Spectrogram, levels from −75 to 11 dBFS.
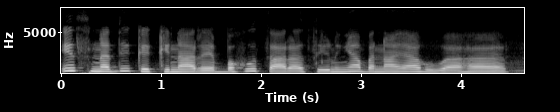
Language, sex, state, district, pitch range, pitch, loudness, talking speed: Hindi, female, Jharkhand, Garhwa, 215-260 Hz, 225 Hz, -14 LUFS, 130 wpm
